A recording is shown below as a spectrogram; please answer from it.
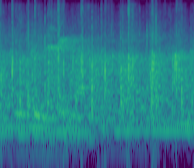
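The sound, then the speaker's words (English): Audience applause at a religious gathering, a dense, steady clapping from many hands that continues at an even, fairly loud level throughout. “Clap for everybody.”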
